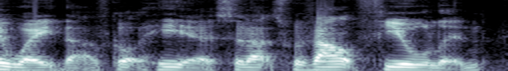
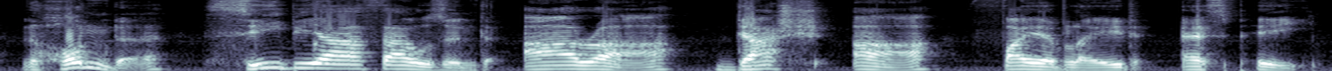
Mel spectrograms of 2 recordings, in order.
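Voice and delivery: drawn-out model name; slower than usual. Real, not acted. Spelling out absurdly long model name.

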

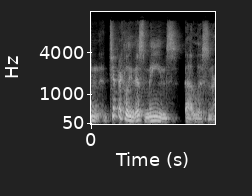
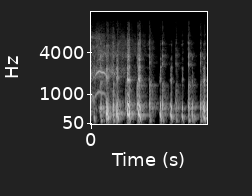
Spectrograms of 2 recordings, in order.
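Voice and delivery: high laugh. Real, not acted. Laughing after the joke.

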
